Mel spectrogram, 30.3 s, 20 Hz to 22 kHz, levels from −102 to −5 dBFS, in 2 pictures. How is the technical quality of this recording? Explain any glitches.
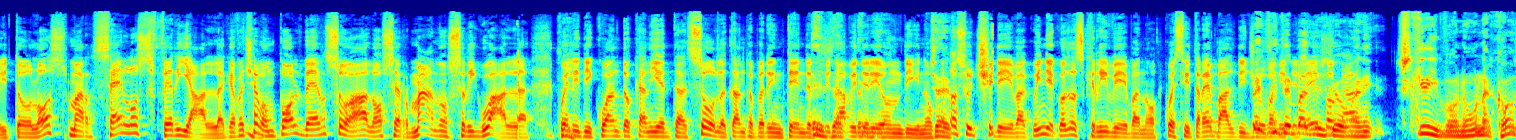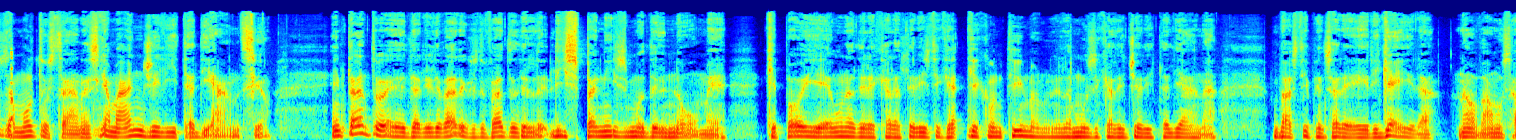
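The recording has five brief glitches, all from damaged data in a compressed stream. Short chirps, squawks, clicks or holes break into the sound at 5.15–5.20 s, 9.90–9.95 s, 15.25–15.30 s, 17.65–17.71 s and 21.25–21.30 s, each lasting about 50 ms. Corrupted bytes in the encoded file make the decoder misread those frames and lose sync. It outputs garbled audio until it finds the next valid frame header and resumes normal decoding.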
